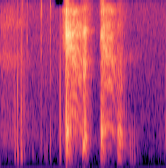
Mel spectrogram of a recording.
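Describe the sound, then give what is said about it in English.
Throat clearing from a talk-radio host: two rough, gravelly bursts in the middle, with a few softer catches before and after. The sound is narrow and muffled, with no talk. “I'm going to jump to a tune and clear my throat.”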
